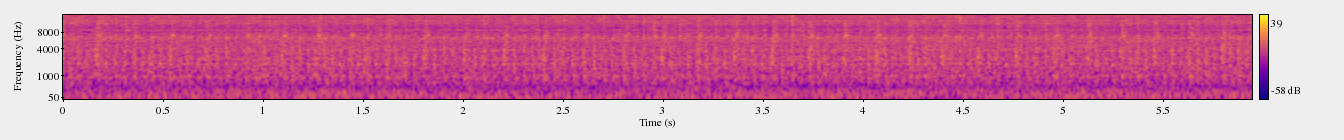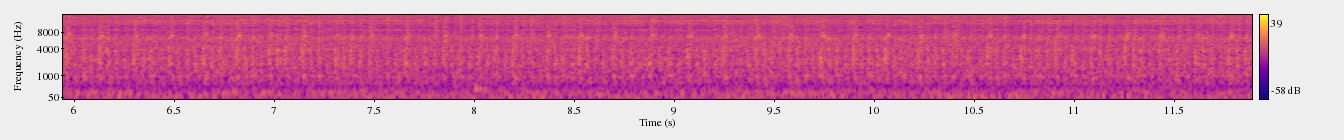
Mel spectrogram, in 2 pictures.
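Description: Loud, heavy engine idling with an uneven, lumpy beat that never settles into a smooth rhythm, a rough idle with the cause unknown.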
